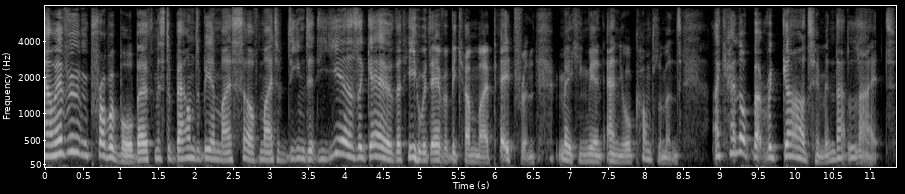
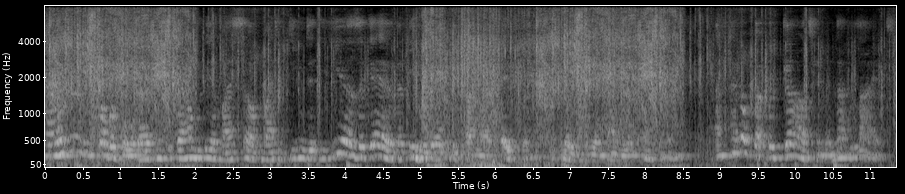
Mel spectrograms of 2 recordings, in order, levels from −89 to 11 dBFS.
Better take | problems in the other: first | background sound (Tearing); 3 dB below the speech // room echo; dies away in 0.6 s

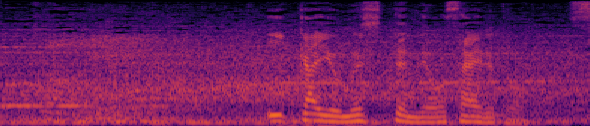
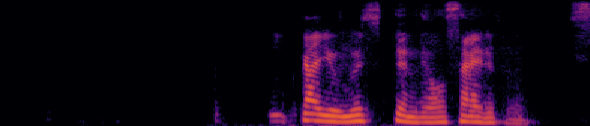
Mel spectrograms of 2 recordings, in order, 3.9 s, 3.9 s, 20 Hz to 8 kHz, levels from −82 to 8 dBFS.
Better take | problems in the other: first | noise reduction (neural mask model DeepFilterNet 3)

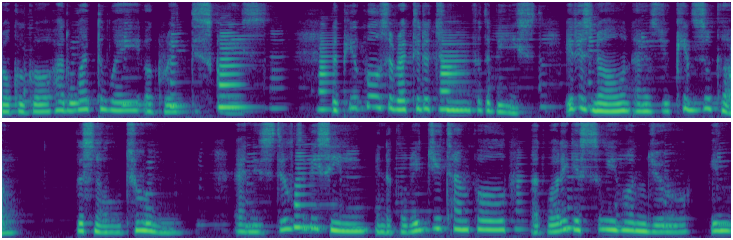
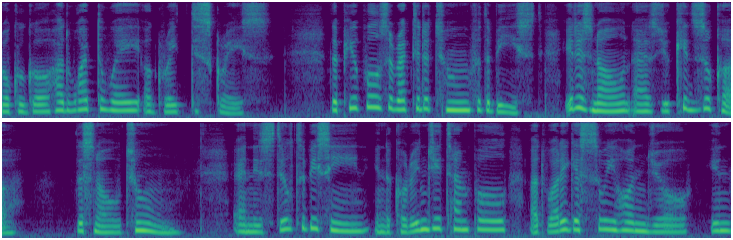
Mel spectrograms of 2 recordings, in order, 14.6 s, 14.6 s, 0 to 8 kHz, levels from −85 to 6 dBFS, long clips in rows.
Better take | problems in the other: second | noise reduction (neural mask model DeepFilterNet 3)

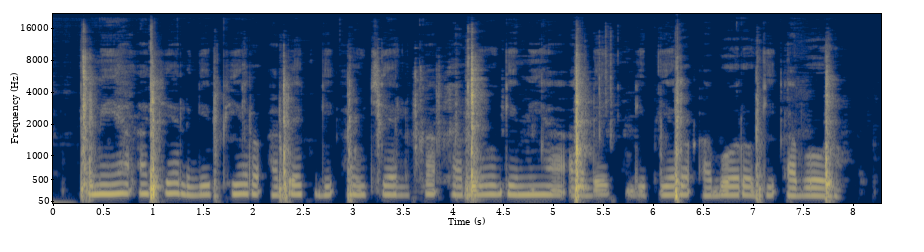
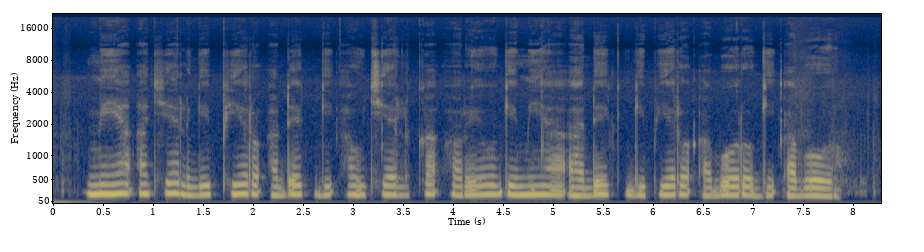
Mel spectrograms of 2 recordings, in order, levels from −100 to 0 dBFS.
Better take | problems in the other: second | noise reduction (classical method Wiener filter)

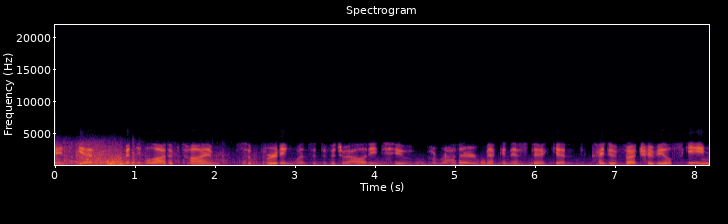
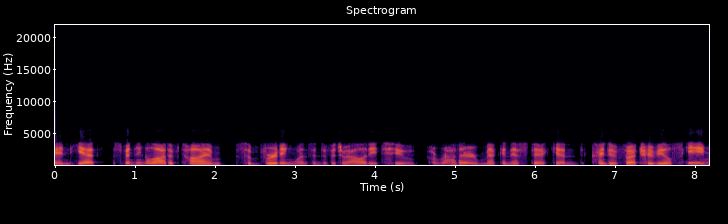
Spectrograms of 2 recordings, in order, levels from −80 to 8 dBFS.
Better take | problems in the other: second | background sound (Thunder); 6 dB below the speech

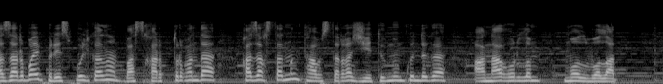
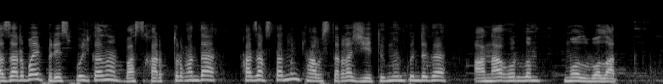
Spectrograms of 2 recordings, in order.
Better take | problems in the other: first | noise reduction (neural separator model SepFormer DNS4)

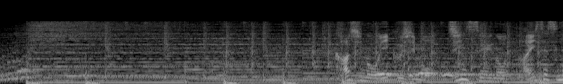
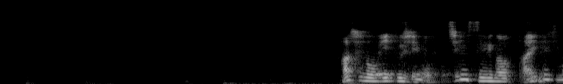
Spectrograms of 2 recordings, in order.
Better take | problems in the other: first | noise reduction (neural mask model DeepFilterNet 3)

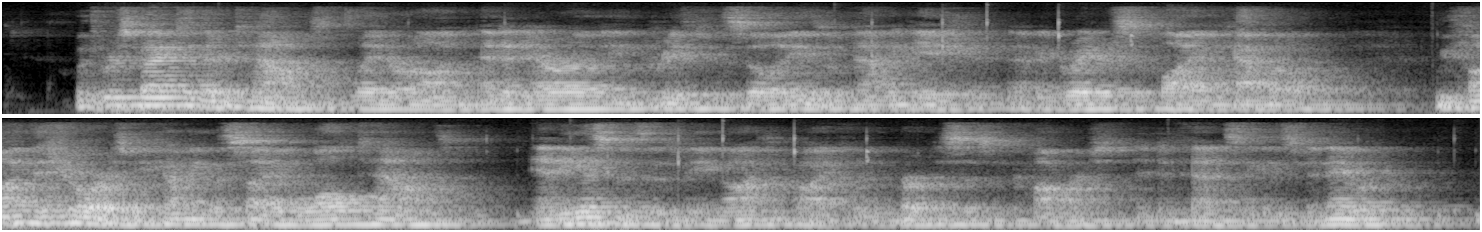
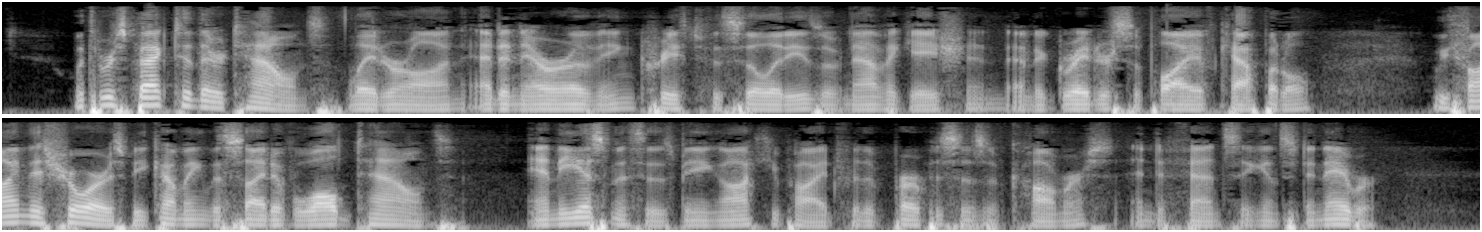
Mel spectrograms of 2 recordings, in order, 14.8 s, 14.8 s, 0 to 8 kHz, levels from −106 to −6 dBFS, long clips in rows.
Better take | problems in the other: second | noise reduction (neural separator model SepFormer DNS4)

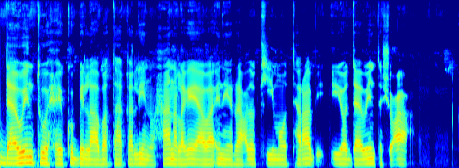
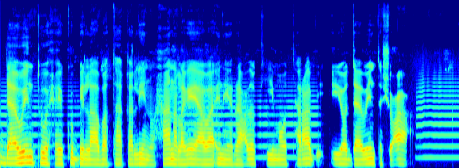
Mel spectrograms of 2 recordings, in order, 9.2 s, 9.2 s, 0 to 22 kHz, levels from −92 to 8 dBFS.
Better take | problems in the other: first | noise reduction (neural mask model RNNoise)

